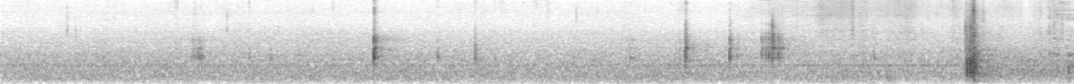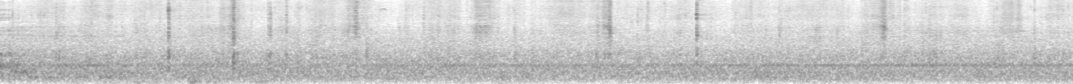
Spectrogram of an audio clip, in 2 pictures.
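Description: A ratchet wrench clicks in short bursts as a bolt is turned.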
